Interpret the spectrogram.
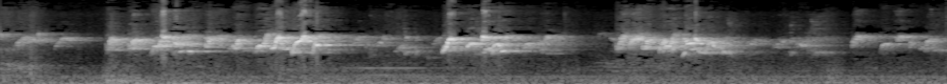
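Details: Competitive fighting song by a red-whiskered bulbul: four loud, rich, rolling warbled phrases, each about a second long, separated by short gaps, over a quiet background.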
